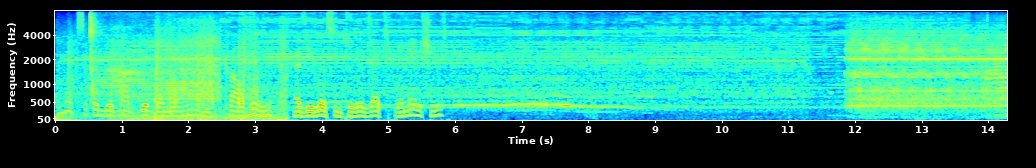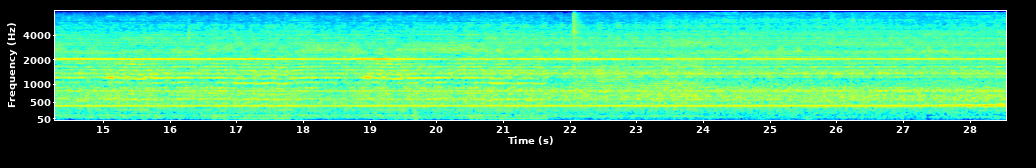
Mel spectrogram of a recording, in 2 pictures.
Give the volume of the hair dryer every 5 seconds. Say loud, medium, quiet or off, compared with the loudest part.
quiet, quiet, loud, loud, loud, loud.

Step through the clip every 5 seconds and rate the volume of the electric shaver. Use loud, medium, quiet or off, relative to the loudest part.
loud, loud, medium, loud, loud, medium.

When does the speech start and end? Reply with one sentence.
You can hear the speech from 0.0 to 5.9 s.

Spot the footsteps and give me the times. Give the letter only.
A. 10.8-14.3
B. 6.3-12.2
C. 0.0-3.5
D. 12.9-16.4
C.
